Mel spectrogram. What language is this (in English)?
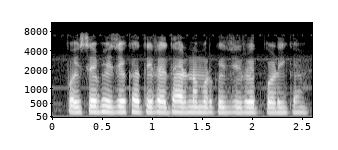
Bhojpuri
